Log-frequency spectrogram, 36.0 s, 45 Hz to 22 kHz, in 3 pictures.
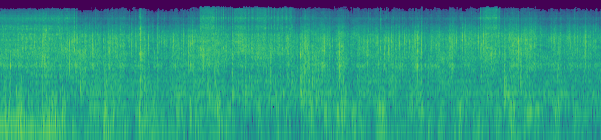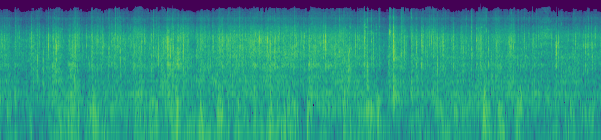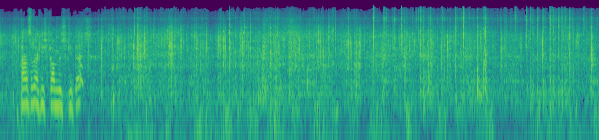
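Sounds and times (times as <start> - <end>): wind buffeting microphone: 0.0 - 25.1
bike rattling: 0.0 - 36.0
bike tyres rolling over dirt: 0.0 - 36.0.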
